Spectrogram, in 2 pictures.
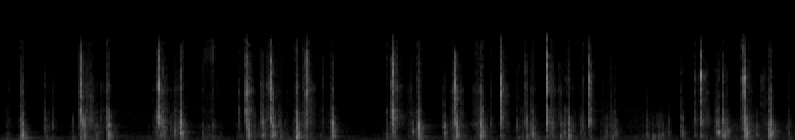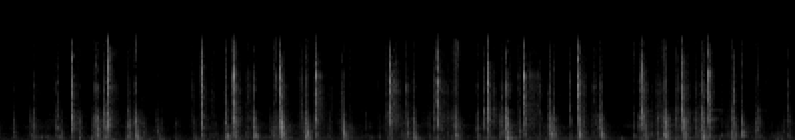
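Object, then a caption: Plastic mechanical keyboard with round keycaps. Long nails and fingertips type steadily on a mint-green typewriter-style mechanical keyboard with round plastic keycaps. Dozens of sharp, bright, clicky keystrokes come in quick bursts with brief pauses. Each click is dry and dies away almost instantly, with very little low end.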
